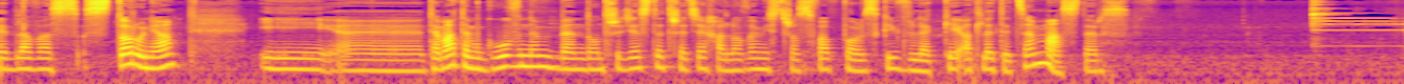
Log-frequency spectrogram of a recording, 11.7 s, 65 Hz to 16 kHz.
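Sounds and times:
speech: 0.0s - 9.4s
bright bell chime ringing: 10.9s - 11.6s.

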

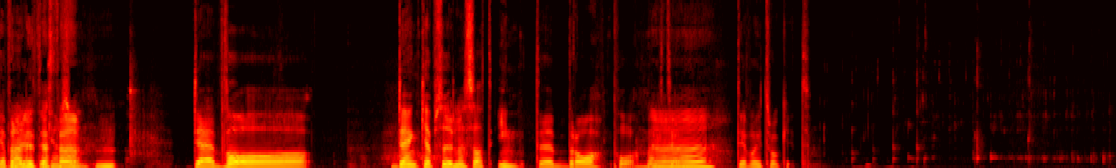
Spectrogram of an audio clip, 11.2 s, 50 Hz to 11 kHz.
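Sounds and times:
speech: 0.0s - 1.4s, 2.0s - 3.2s, 3.9s - 8.2s
liquid plops and drips: 8.2s - 11.1s
beer glugging and gurgling as it is poured: 8.4s - 11.1s.

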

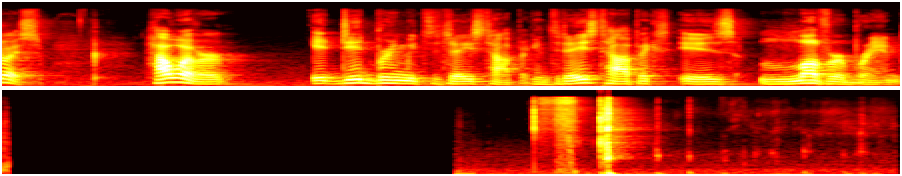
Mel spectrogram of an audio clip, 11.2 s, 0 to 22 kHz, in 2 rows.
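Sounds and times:
speech: 0.0s - 0.4s, 1.0s - 5.7s
can of grapefruit chu-hi cocktail cracking open: 9.0s - 10.0s.

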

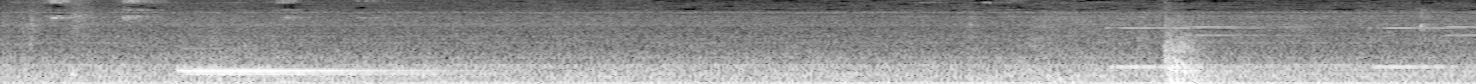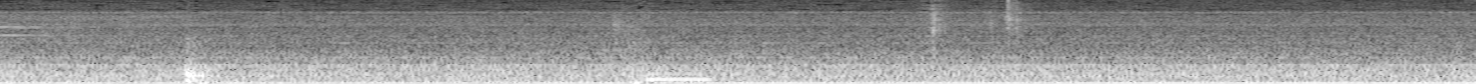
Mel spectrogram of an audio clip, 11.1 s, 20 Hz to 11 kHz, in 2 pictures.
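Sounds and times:
low rumbling hum from the idling limited express train: 0.0s - 11.0s
limited express train doors sliding shut with thuds and clunks: 4.2s - 5.5s.

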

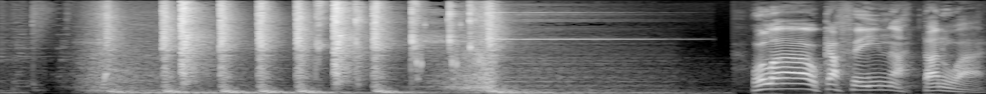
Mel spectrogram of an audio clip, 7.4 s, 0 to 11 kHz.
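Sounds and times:
podcast intro jingle of rhythmic percussive thumps and taps: 1.2s - 5.2s
bright sustained ringing tone: 3.6s - 5.4s
speech: 5.7s - 7.3s.

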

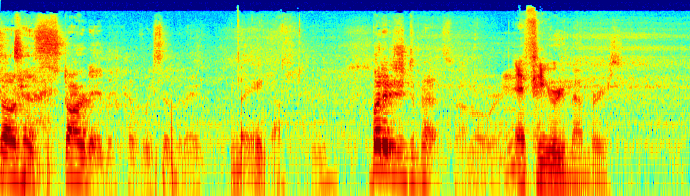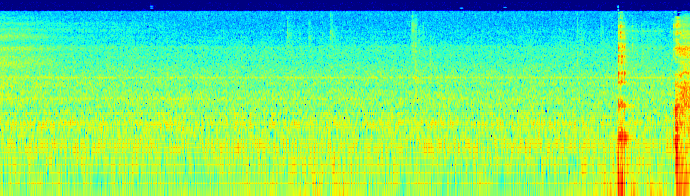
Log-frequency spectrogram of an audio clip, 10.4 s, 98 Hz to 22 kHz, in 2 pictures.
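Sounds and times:
speech: 0.0s - 4.8s
small burp: 9.8s - 10.3s.

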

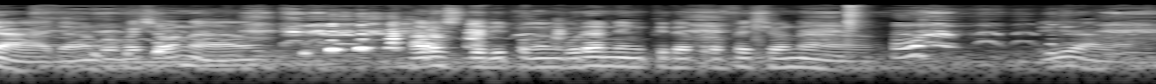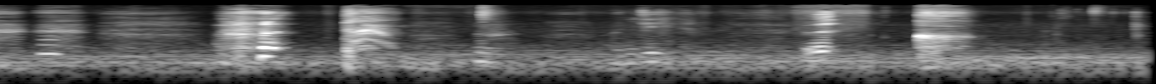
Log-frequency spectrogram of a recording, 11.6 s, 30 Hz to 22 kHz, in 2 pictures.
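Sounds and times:
laughter: 0.0s - 5.8s
speech: 0.0s - 7.4s, 9.0s - 10.1s
person coughing: 6.9s - 7.9s.

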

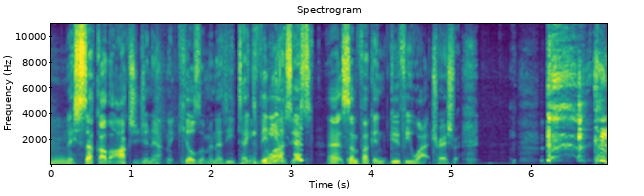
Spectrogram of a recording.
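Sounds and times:
speech: 0.0s - 6.3s
person coughing: 2.5s - 3.2s, 6.1s - 6.9s.

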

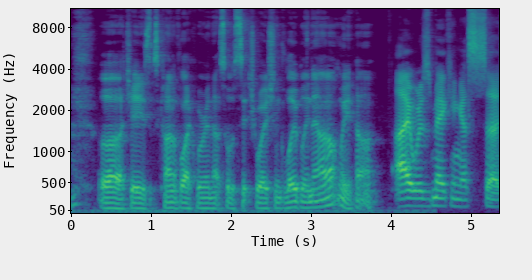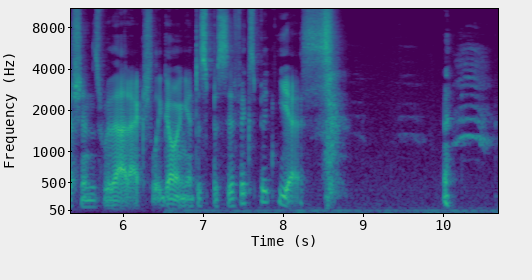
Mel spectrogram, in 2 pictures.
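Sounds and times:
speech: 0.1s - 8.8s, 10.0s - 10.2s
crow cawing: 9.4s - 10.6s.

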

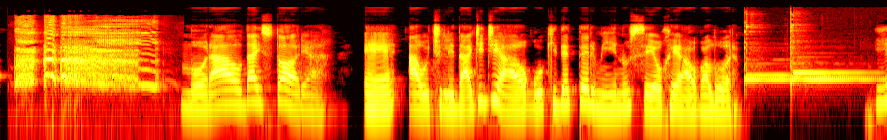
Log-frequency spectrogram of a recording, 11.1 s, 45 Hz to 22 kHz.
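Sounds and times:
rooster crowing: 0.2s - 2.2s
speech: 2.3s - 9.4s, 10.9s - 11.0s.

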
